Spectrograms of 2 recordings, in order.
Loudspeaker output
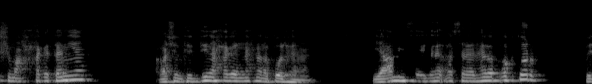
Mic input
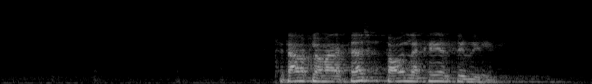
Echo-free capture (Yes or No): Yes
